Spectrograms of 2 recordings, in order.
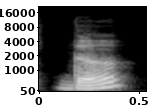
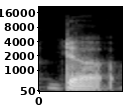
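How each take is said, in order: First: The d is soft, like English th. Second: The d is hard, like English d. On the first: The speaker calls it right. "D in Spanish is pronounced as the" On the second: The speaker calls it wrong. "instead of de"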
